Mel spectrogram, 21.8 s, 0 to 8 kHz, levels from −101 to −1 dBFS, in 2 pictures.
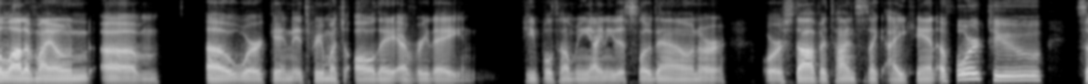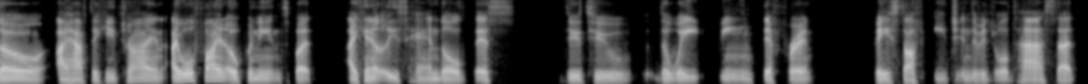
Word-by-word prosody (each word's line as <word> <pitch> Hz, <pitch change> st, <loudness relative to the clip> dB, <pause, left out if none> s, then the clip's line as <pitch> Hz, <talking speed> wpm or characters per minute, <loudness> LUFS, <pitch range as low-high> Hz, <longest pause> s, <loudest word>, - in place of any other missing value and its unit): lot 100 Hz, -1 st, +10 dB
of 100 Hz, -, +5 dB
my 100 Hz, -2 st, +6 dB
own, 100 Hz, 0 st, +2 dB
um, 95 Hz, -1 st, +3 dB, 0.5 s
uh, 100 Hz, -2 st, +6 dB
work, 95 Hz, -1 st, -1 dB
and 95 Hz, -1 st, -2 dB
it's -, -, -4 dB
pretty 105 Hz, -2 st, -1 dB
much 100 Hz, -1 st, -3 dB
all 95 Hz, +1 st, +1 dB
day, 95 Hz, 0 st, 0 dB
every 90 Hz, +1 st, -2 dB
day, 90 Hz, 0 st, 0 dB
and -, -, -20 dB, 0.5 s
people 105 Hz, -2 st, -5 dB
tell 95 Hz, -3 st, -4 dB
me 95 Hz, -1 st, -4 dB
I 90 Hz, -, +1 dB
need 90 Hz, 0 st, -4 dB
to -, -, -1 dB
"slow 95 Hz, 0 st, -2 dB
down" 95 Hz, -1 st, -1 dB
or 85 Hz, 0 st, -1 dB, 0.4 s
or -, -, -1 dB
"stop" 105 Hz, -1 st, +5 dB
at 105 Hz, -, -2 dB
times. 100 Hz, -2 st, -1 dB
It's -, -, -14 dB
like, 100 Hz, -, -3 dB
"I 90 Hz, +1 st, -1 dB
can't 95 Hz, 0 st, 0 dB
afford 195 Hz, +9 st, +4 dB
to," 155 Hz, 0 st, +2 dB, 0.3 s
so 100 Hz, -2 st, +2 dB
I 100 Hz, -, +5 dB
have 100 Hz, 0 st, +1 dB
to 105 Hz, +1 st, -6 dB
keep 110 Hz, +1 st, -6 dB
trying. 115 Hz, -4 st, -1 dB
I 115 Hz, -, +6 dB
will 130 Hz, +3 st, +3 dB
find 140 Hz, 0 st, +2 dB
openings, 95 Hz, -7 st, -2 dB
but -, -, +1 dB, 0.4 s
I -, -, +5 dB
can, -, -, 0 dB
at -, -, +1 dB
least, 115 Hz, -2 st, -4 dB
handle 95 Hz, -2 st, -3 dB
this -, -, -3 dB, 0.5 s
due 95 Hz, 0 st, -1 dB
to 95 Hz, -1 st, -5 dB, 0.3 s
the 105 Hz, -, -2 dB
weight 95 Hz, -1 st, 0 dB, 0.2 s
being 95 Hz, 0 st, -6 dB
different 90 Hz, -2 st, 0 dB, 0.6 s
based 95 Hz, -1 st, -1 dB
off 90 Hz, 0 st, 0 dB
each 95 Hz, -1 st, -11 dB
individual 90 Hz, 0 st, -7 dB
task -, -, 0 dB
that -, -, +2 dB
95 Hz, 175 wpm, -26 LUFS, 95-105 Hz, 0.6 s, lot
